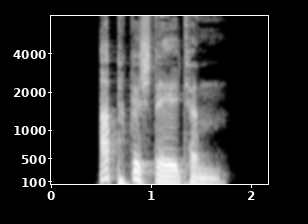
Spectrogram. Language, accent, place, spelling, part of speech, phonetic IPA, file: German, Germany, Berlin, abgestelltem, adjective, [ˈapɡəˌʃtɛltəm], De-abgestelltem.ogg
- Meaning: strong dative masculine/neuter singular of abgestellt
